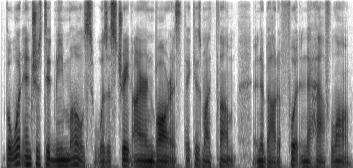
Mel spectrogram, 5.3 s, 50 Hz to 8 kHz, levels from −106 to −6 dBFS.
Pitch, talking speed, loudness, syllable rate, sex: 90 Hz, 260 wpm, -19 LUFS, 5.7 syllables/s, male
